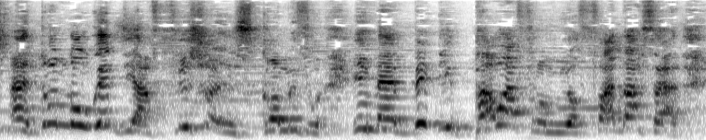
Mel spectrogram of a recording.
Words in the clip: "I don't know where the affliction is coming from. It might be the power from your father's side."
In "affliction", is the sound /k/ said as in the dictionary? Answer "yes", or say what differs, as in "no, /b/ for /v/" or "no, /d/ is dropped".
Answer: no, /k/ is dropped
